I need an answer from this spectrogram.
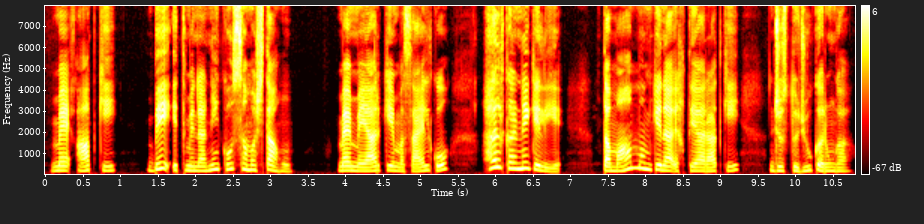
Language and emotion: Urdu, sad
